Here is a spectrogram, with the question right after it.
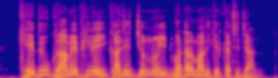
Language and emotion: Bengali, neutral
